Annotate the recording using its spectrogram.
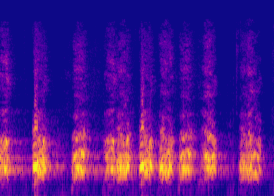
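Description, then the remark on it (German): A collie named Paul, the dog of trainer Rudd Weatherwax cast for an MGM film, barks in a quick, steady run of about nine sharp, fairly loud barks, with no voices or other sounds around it. “Fortan rennt, bellt und jault sich also”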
